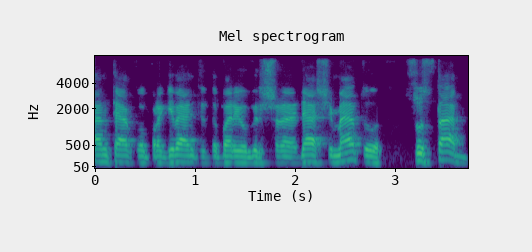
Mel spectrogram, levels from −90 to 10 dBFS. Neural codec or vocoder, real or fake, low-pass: none; real; 7.2 kHz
